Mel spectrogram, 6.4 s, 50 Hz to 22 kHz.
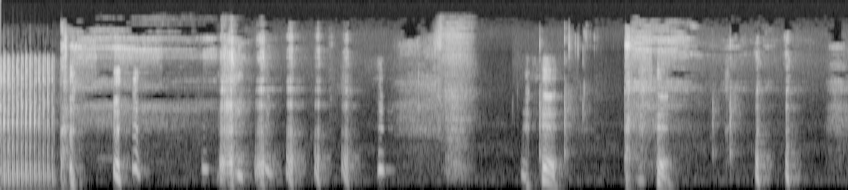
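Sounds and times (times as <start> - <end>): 
wet sputtering fart noises made with the mouth: 0.0 - 0.6
laughter: 0.5 - 3.0.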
